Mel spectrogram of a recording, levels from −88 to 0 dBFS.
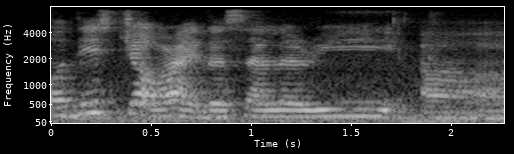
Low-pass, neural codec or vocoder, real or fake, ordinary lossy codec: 7.2 kHz; none; real; none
